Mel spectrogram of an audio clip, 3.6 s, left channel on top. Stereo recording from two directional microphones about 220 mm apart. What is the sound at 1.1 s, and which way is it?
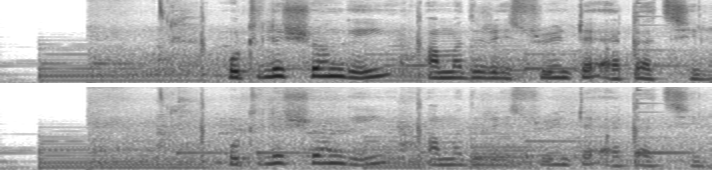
Speech, 40° left (ahead or behind).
